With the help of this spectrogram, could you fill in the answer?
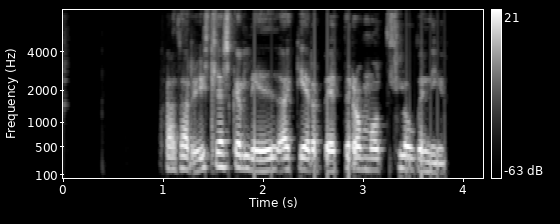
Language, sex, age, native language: Icelandic, female, 50-59, Icelandic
